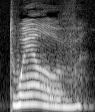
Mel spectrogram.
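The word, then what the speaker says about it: twelve: Recuerda el sonido de la V. Tenemos que hacer que vibre. V. 12.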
